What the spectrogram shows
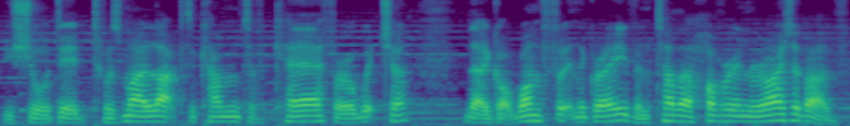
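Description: A man voicing a rough, scheming male thief with a northern English accent, reading out his letter home. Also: medium pitch, moderate pace, a little mellow, soft background music, voice pushed up, lightly acted. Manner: coarse, conspiratorial letter-reading.

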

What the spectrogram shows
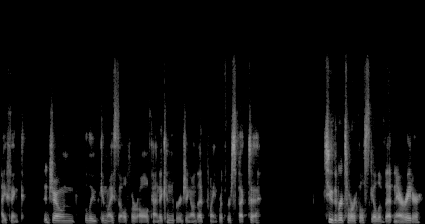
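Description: A participant in an online book discussion, speaking in a measured, articulate, teacherly way. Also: medium pitch, vocal fry, a little mellow, husky, no room sound, lo-fi sound. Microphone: video call.

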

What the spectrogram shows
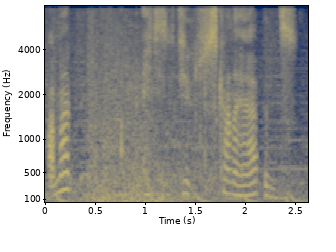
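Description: A man's voice: a little high, animated, moderate pace. A young man calling the action in mock play-by-play while gaming with friends. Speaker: gamer. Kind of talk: gaming commentary. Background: game music.

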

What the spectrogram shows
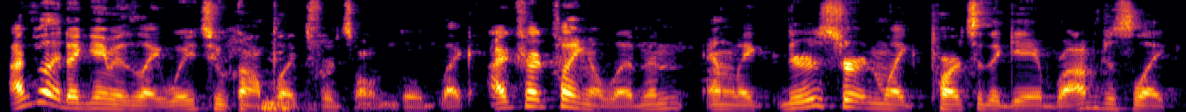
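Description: A man's voice: medium pitch, expressive, fast talker, a little mellow, husky. Rambling young man gamer chatting. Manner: rambling, heavy "like" fillers, laughs often. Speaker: podcast host. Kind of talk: casual chat among friends.

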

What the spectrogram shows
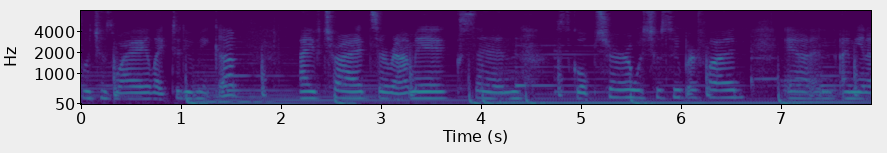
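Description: A woman in her twenties from the United States, talking nervously and chattily in a casual vlog recorded on her phone, with lots of "like" and "you know". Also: fairly high pitch. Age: 20s. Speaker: vlogger. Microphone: phone camera video.

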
